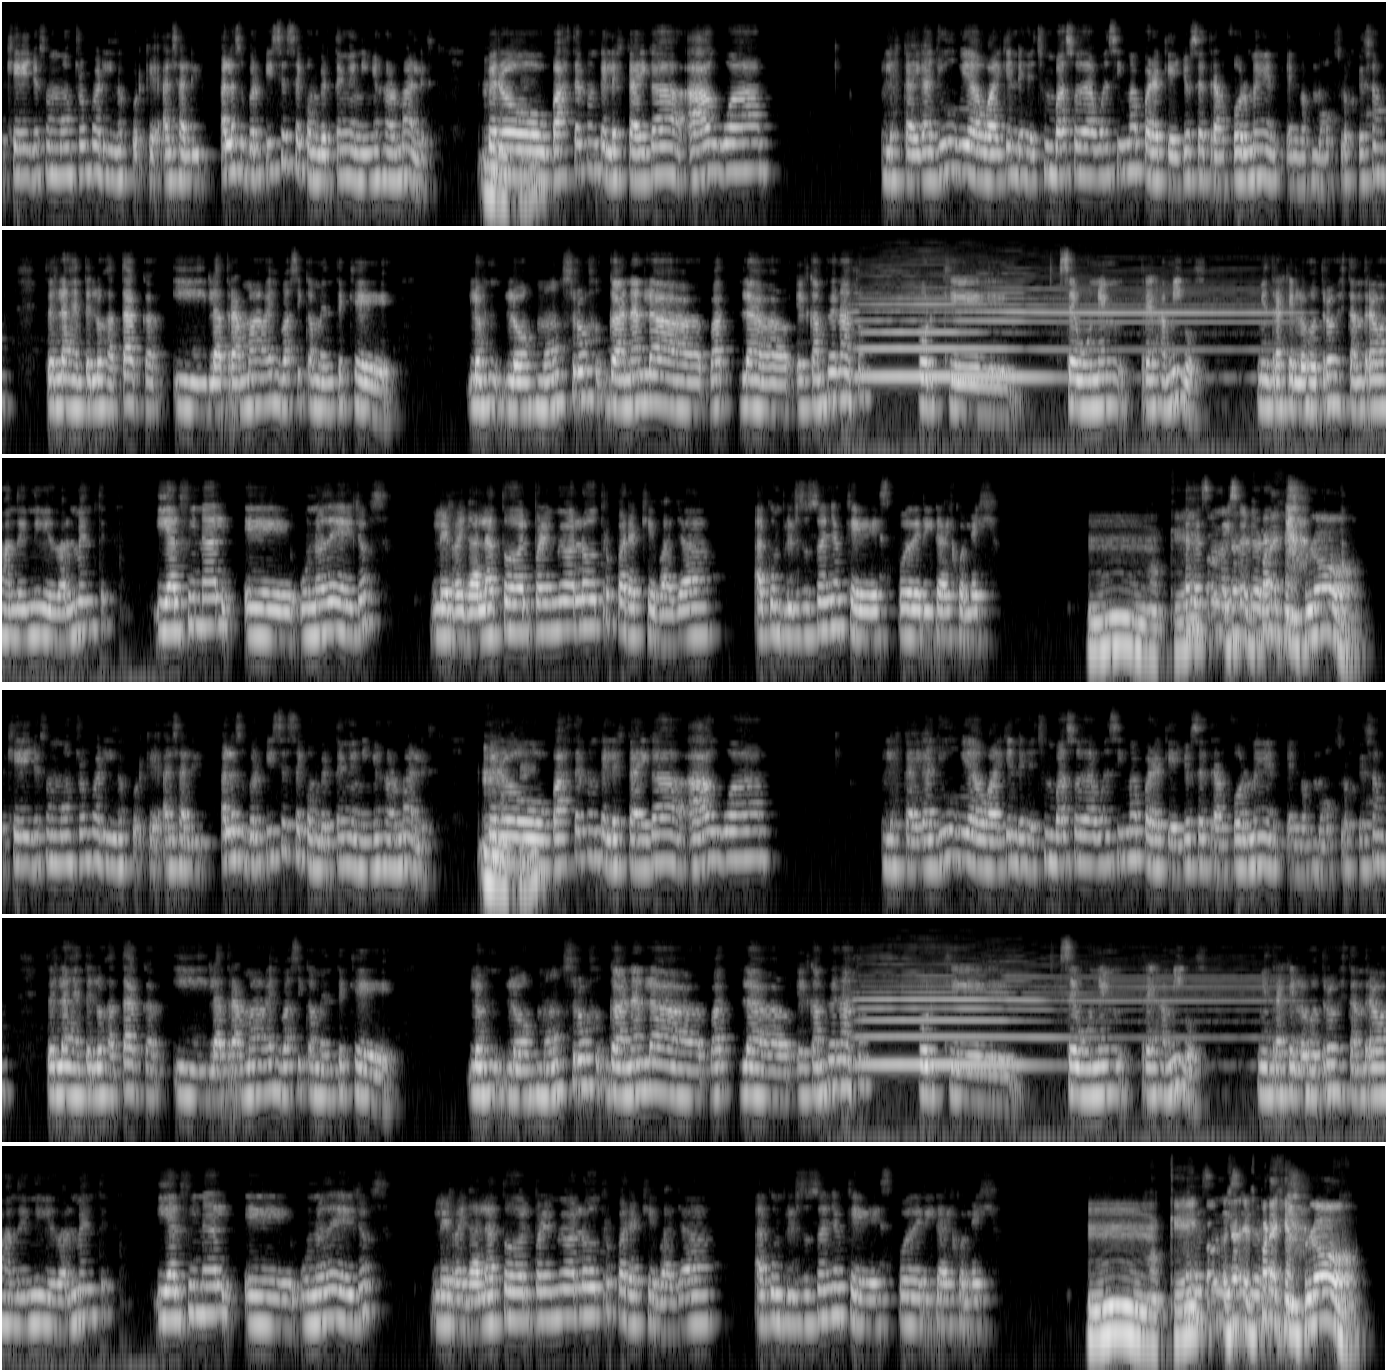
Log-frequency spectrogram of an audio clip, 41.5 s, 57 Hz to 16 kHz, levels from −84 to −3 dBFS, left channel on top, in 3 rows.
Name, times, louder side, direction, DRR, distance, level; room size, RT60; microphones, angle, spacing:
voice 1, 0.0-4.2 4.9-7.6 8.8-13.8 14.3-17.7 18.5-22.5 23.0-24.0 24.4-25.9 26.4-28.7 29.2-31.5 32.0-34.8 35.2-37.6 39.5-40.7, left 2 dB, 65° left, 0.6 m, -27 dB
voice 2, 4.8-5.4 38.5-41.3, right 5 dB, 70° right, 0.3 m, -22 dB
Bowed string instrument, 22.2-27.0, left 2 dB, 25° left, 0.5 m, -31 dB
2.3 x 2.1 x 2.8 m
head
